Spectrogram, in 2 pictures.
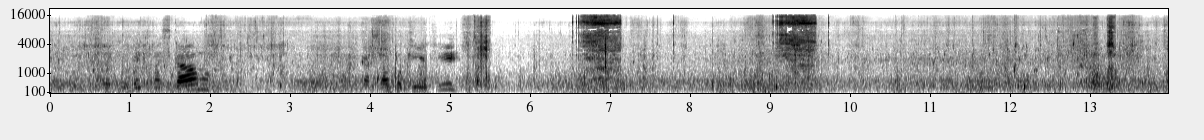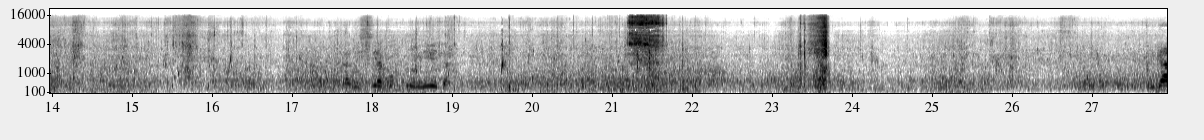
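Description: Water splashes and laps against the hull of a small boat.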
